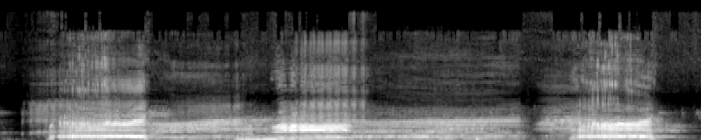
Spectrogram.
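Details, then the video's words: Sheep and lambs bleating. Three long, quavering bleats about two seconds apart, with a lower, steadier bleat running between them. A person speaks briefly afterwards. "Funny sheep and cute lambs bleating, making noise"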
